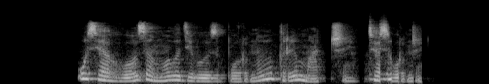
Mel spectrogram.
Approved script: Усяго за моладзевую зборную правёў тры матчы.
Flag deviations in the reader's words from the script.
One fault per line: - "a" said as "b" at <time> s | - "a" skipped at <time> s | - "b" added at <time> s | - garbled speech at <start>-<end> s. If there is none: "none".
- "правёў" skipped at 2.7 s
- garbled speech at 3.6-4.3 s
